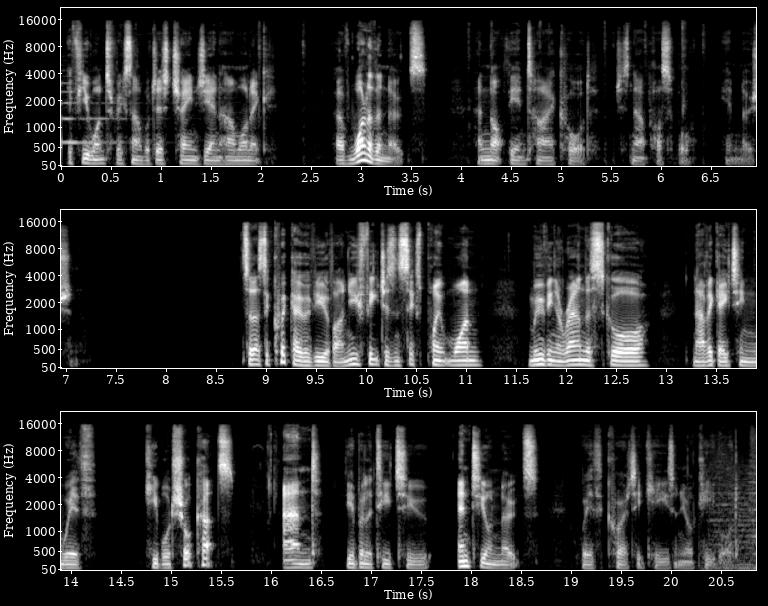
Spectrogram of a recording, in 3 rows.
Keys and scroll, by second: 0.0 shift+Down, 1.9 shift+e, 4.3 shift+e.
